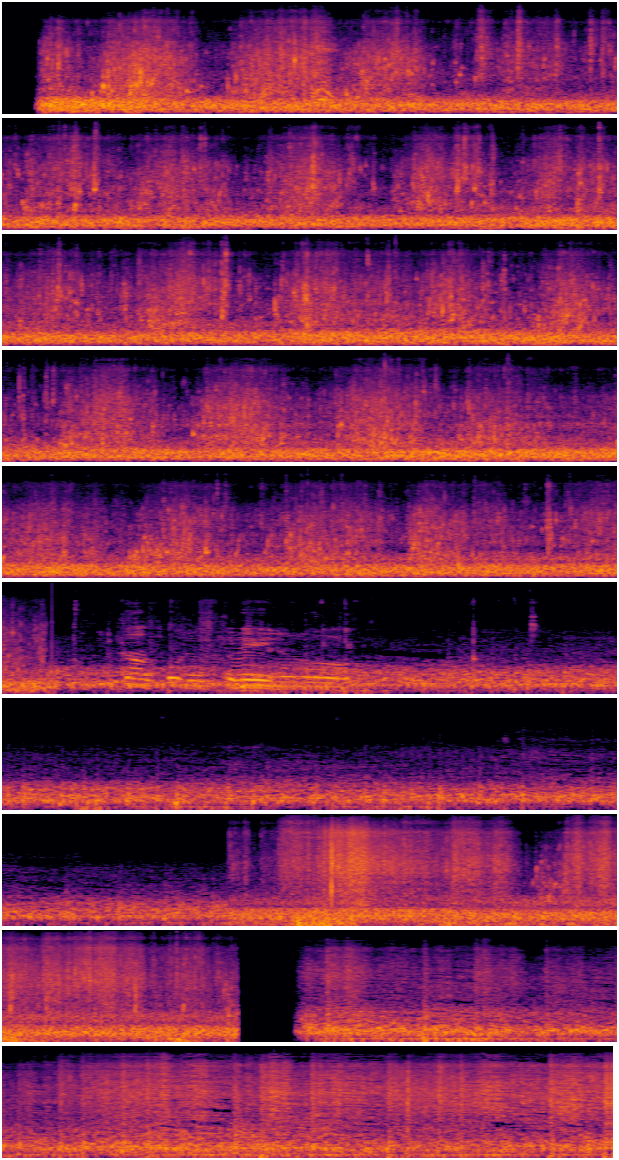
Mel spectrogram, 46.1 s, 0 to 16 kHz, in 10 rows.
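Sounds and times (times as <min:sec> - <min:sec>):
feet wading through shallow water: 0:00.3 - 0:23.6, 0:34.0 - 0:39.8
wind rumble on microphone: 0:00.3 - 0:46.0.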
